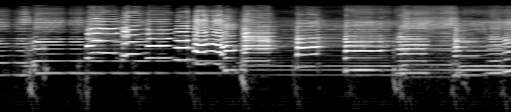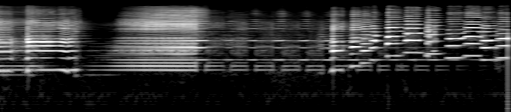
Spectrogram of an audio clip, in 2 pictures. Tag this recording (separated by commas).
playing harmonica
